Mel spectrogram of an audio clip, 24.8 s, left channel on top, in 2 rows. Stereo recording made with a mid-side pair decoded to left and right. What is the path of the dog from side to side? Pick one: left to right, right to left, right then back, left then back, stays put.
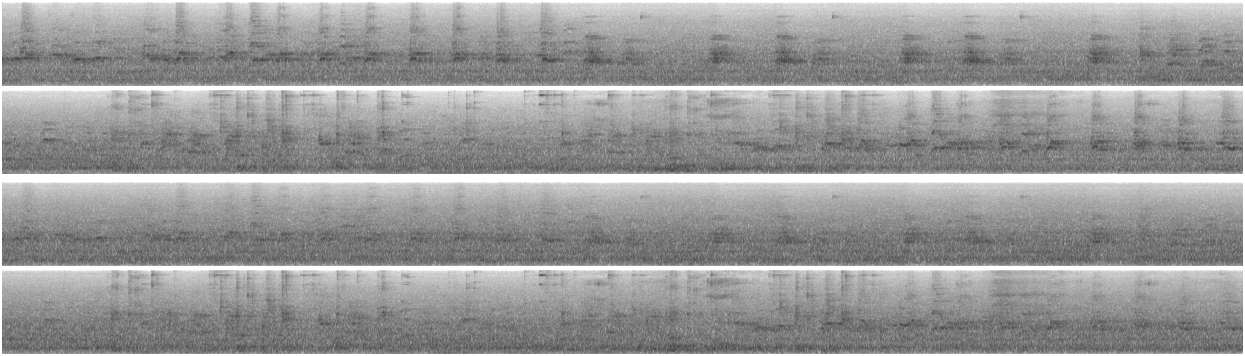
right then back.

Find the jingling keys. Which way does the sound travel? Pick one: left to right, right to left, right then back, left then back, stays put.
left then back.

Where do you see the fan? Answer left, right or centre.
right.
